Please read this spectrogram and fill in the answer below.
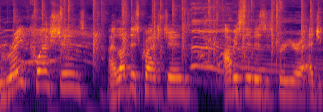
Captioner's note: crowd cheers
